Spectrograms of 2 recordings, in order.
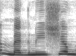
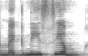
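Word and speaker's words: magnesium: Calcium जिसको हम बोलते हैं ना मैग्नीशियम, वो मैग्नीशियम नहीं होता, मैग्नीशियम ये होता है।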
